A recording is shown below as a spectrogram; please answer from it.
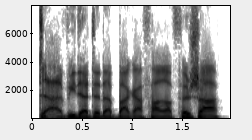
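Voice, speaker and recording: A man's voice: low-pitched, a little fast, fairly bright tone, no echo, clean studio sound. A man narrating a comic fairy-tale parody in a mock-solemn storytelling tone.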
